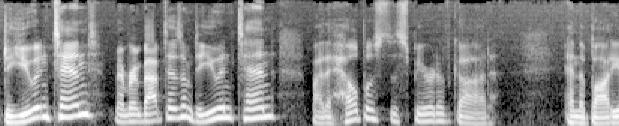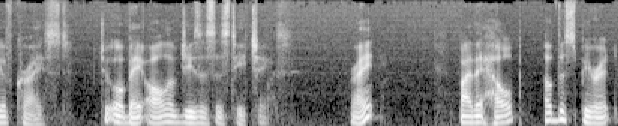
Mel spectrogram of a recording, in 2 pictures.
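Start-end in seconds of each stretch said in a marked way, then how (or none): none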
